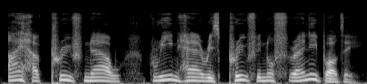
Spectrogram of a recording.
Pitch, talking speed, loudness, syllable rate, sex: 165 Hz, 165 wpm, -17 LUFS, 4.6 syllables/s, male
